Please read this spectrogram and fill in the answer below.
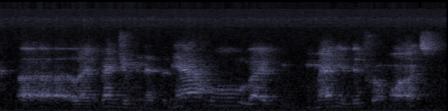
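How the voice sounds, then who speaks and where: Amid noticeable background noise and audible room echo, a man keeps a moderate pace. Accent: Italian. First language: not English. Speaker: caller in live audio chat room. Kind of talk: heated debate. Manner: halting.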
